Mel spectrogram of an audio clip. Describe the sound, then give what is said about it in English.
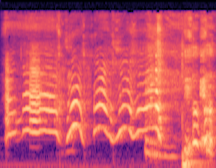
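A person mimics a dog's whiny, howling vocalization, with the voice sliding up and down in pitch for about two seconds before a short burst of breathy noise. “And also the one movie going, also that dog that's like, who's here?”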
